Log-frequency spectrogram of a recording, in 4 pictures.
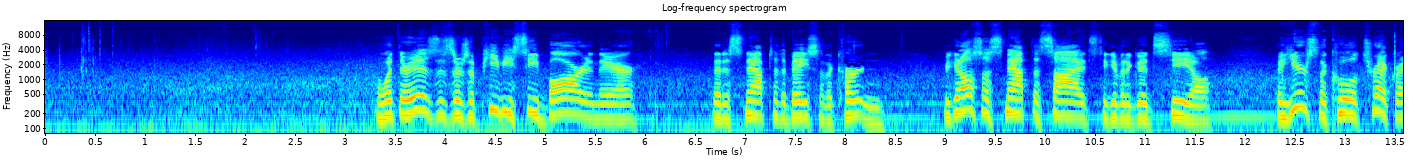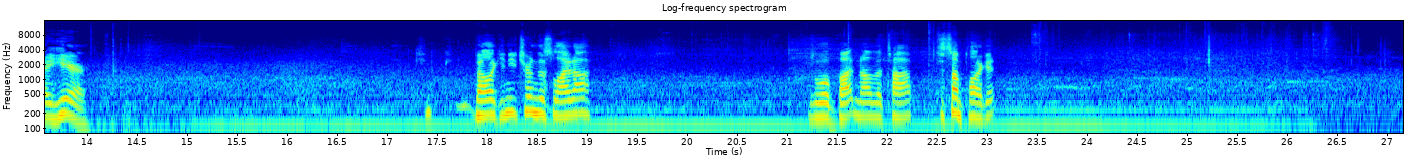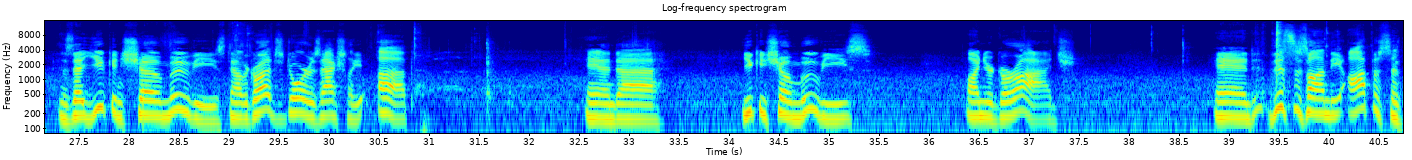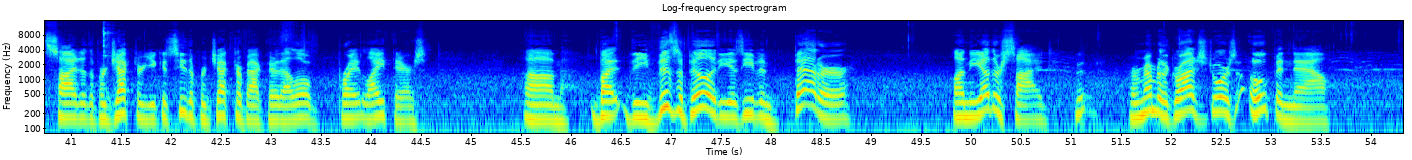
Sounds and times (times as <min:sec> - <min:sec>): Speech: 0:03.3 - 0:06.0, 0:06.7 - 0:08.4, 0:09.0 - 0:11.7, 0:12.3 - 0:14.0, 0:17.3 - 0:19.1, 0:21.2 - 0:23.1, 0:27.3 - 0:30.8, 0:32.6 - 0:33.4, 0:34.2 - 0:35.5, 0:36.4 - 0:37.5, 0:38.9 - 0:44.6, 0:45.5 - 0:48.8, 0:49.8 - 0:53.8.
